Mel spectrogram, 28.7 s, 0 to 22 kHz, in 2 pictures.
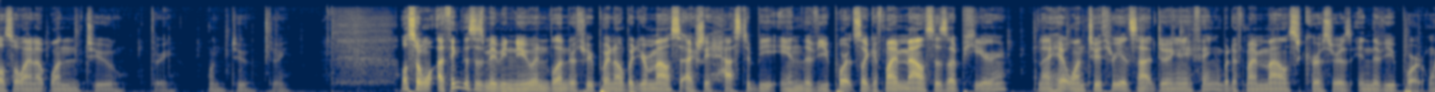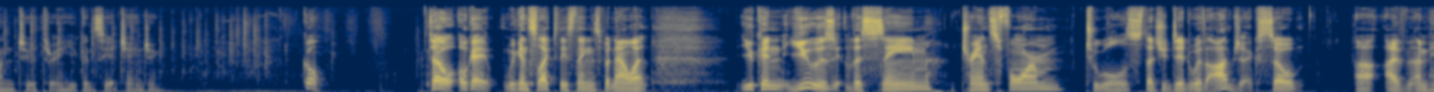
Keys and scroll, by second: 0.7-2.6 typing, 10.2-11.8 typing, 13.8-17.2 typing, 19.8 typing.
